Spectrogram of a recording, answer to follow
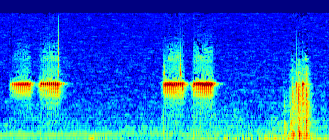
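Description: Telephone ringing with the British double ring: two rings about three seconds apart, each a pair of short bursts at one steady pitch. A short noise comes just before the end.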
